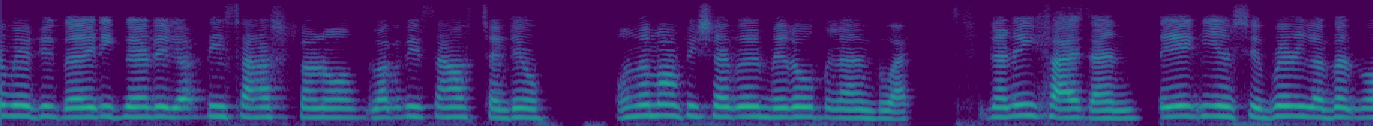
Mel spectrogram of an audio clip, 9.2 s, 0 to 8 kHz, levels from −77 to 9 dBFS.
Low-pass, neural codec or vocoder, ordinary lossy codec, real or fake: none; codec, 16 kHz, 0.5 kbps, FunCodec, trained on Chinese and English, 25 frames a second; none; fake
